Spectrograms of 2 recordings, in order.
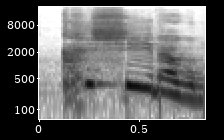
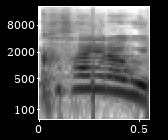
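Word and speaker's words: ξ: 나도 이거 지금까지 크사이라고 읽었거든. 근데 구글에서 찾아보니까 크사이 아닙니다, 크시입니다, 이렇게 하래요. 크시. 크시래요. 자, 여기 써 있잖아. 책에도 써 있어. 크시라고 읽으라고.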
